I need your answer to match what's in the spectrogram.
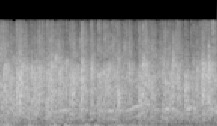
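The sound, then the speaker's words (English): Sustained audience applause, a dense, steady wash of many hands clapping at an even loudness throughout, with no breaks or clear individual claps standing out. “Stop clapping! Stop clapping!”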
